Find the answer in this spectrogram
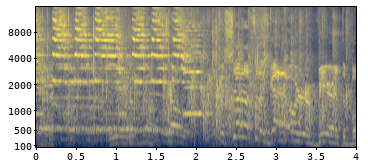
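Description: Several men laughing and talking over one another, with one long, high-pitched held cry over the first two seconds.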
